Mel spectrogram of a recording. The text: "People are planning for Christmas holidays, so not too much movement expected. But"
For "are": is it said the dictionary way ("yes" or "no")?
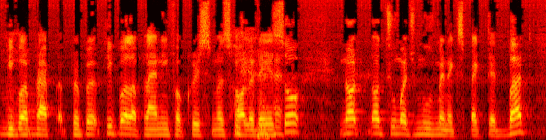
no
